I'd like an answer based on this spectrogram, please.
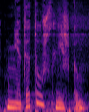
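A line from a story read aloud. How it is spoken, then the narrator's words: Exclaimed. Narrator (Russian): воскликнула госпожа Штальбаум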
